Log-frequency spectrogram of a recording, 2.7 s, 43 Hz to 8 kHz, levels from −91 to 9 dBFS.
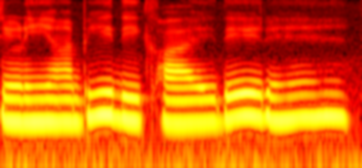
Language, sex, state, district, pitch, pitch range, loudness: Hindi, female, Jharkhand, Ranchi, 195 Hz, 185-210 Hz, -12 LUFS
